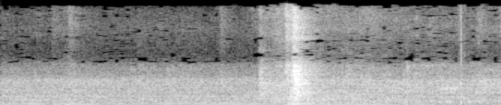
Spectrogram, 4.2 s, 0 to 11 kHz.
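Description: Thyssenkrupp Signa4 elevator car doors sliding open, a brief rush of sound peaking about two and a half seconds in, over a steady low hum.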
